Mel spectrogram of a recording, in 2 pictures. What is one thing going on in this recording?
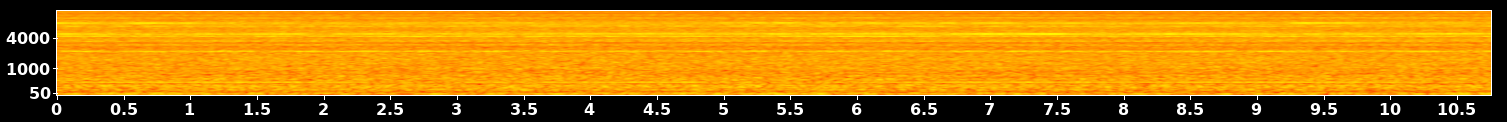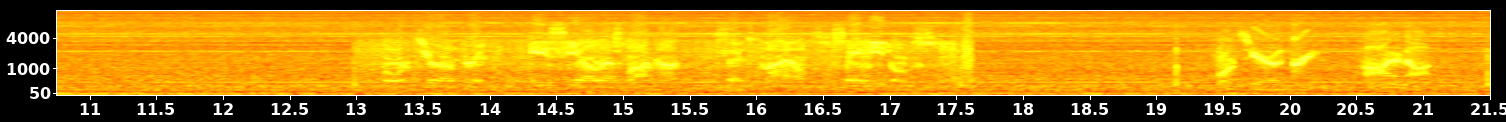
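A low, steady engine drone hums inside an aircraft cockpit.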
